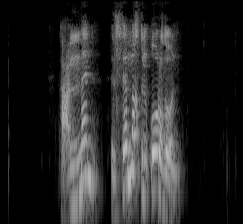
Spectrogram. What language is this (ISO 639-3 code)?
kab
